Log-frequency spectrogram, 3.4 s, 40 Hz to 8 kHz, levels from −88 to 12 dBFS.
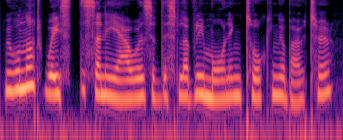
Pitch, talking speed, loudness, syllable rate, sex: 220 Hz, 245 wpm, -16 LUFS, 6.4 syllables/s, female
